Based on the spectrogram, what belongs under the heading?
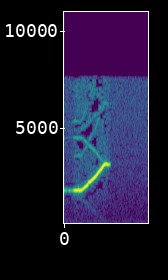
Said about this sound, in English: the droids cleared a path for R2 as he made his way to the door, whistling an invitation to follow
